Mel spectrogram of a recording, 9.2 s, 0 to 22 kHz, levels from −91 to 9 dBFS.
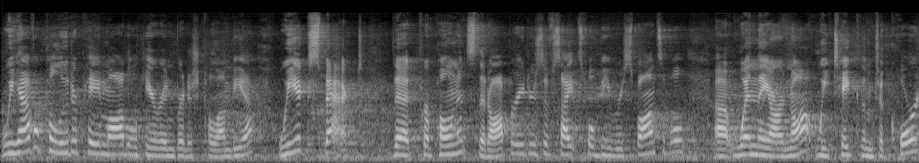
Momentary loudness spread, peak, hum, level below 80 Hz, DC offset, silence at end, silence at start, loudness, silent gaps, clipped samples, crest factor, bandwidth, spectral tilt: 8 LU; 0 dBFS; none; -54 dBFS; under 0.1%; 0 s; 0 s; -20 LUFS; none; under 0.1%; 20 dB; 16.5 kHz; -3.5 dB/octave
